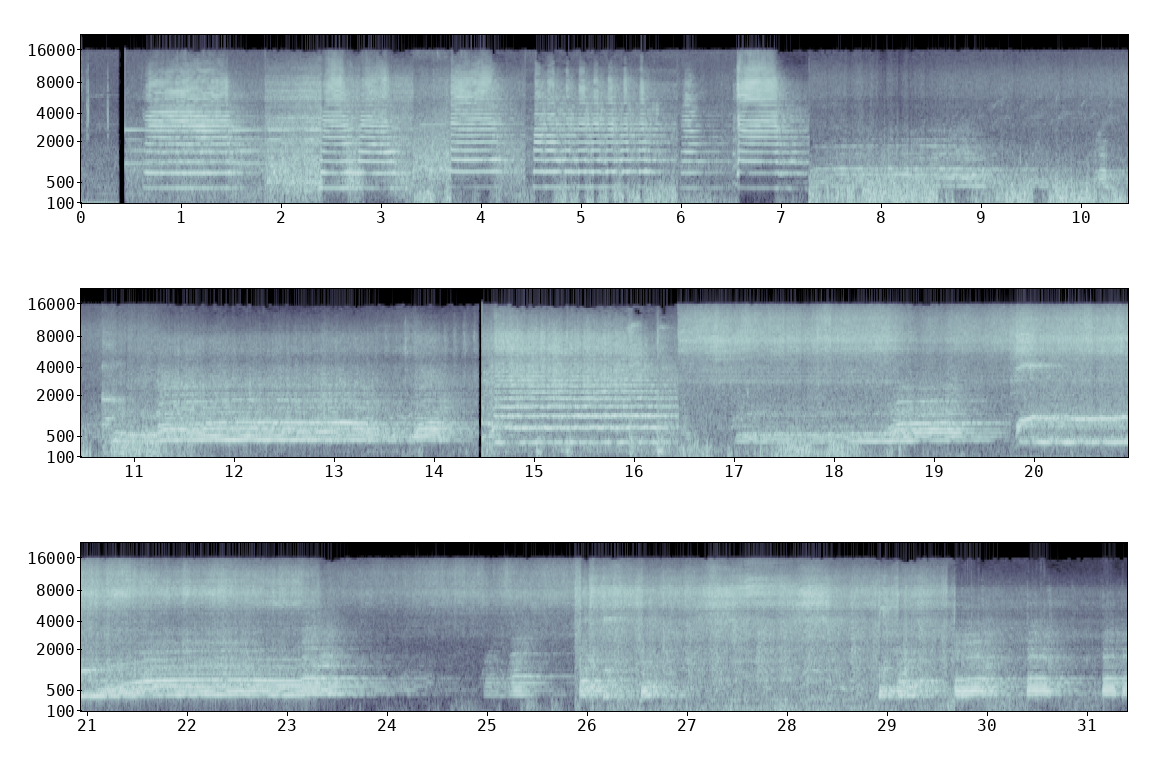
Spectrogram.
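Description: A series of different train horns, several-note chime horns, sounded one clip after another in short toots and long held blasts, each a chord of several pitches. In one long blast the pitch slides upward about two-thirds of the way through.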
